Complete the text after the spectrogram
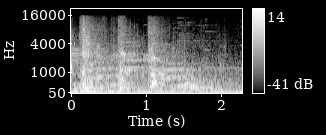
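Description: A sword swings and strikes in quick blows.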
